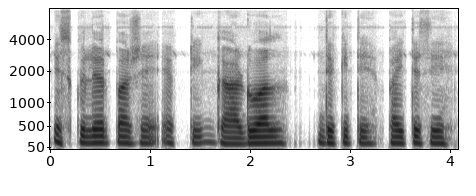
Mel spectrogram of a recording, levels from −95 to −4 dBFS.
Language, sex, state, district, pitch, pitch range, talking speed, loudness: Bengali, male, Assam, Hailakandi, 135 Hz, 135-145 Hz, 105 wpm, -20 LUFS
